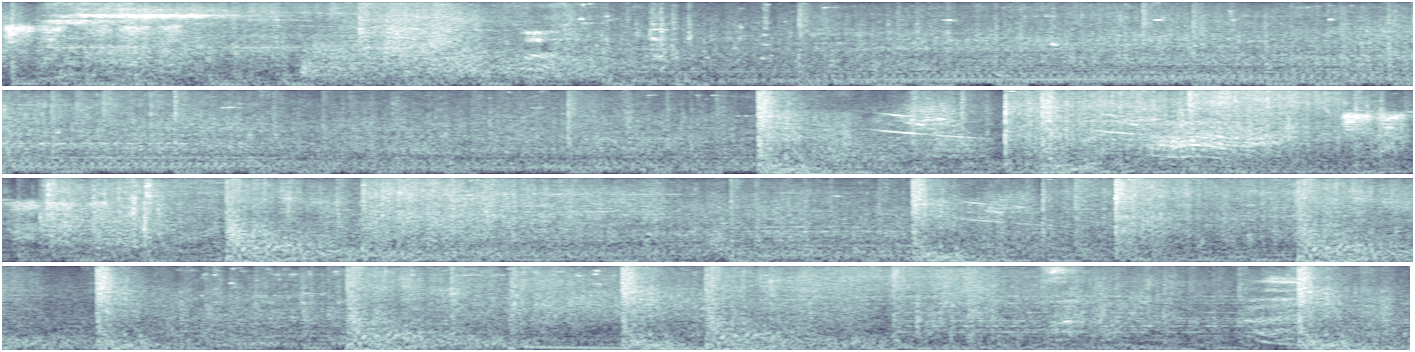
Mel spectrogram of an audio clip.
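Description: Animated action-scene soundtrack: a dramatic music score with held tones, under a series of booming blaster shots and explosions that come thick in the second half.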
